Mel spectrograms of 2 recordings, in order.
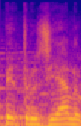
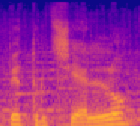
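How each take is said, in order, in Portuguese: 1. O nome é pronunciado com sons do português brasileiro. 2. O nome é pronunciado com sons italianos. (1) "como dizem os brasileiros" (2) "pronunciado em italiano"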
